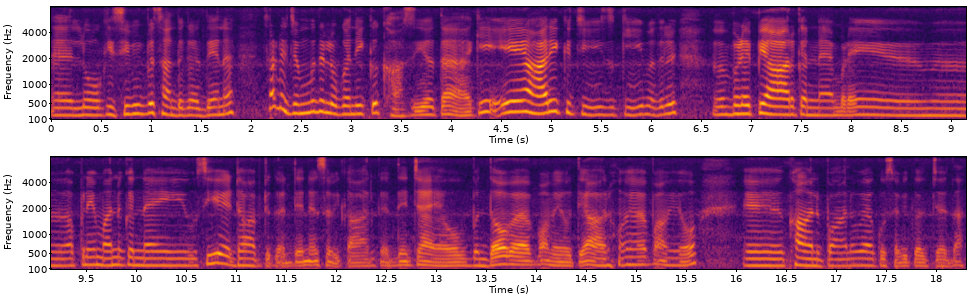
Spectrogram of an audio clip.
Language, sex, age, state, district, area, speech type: Dogri, female, 45-60, Jammu and Kashmir, Jammu, urban, spontaneous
